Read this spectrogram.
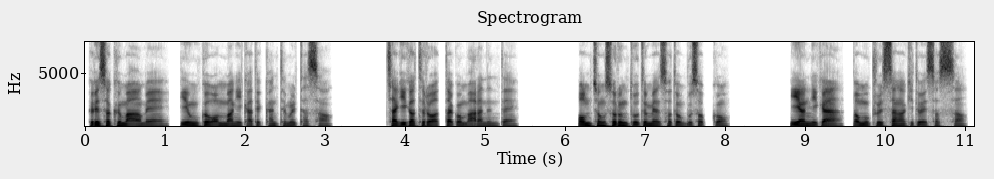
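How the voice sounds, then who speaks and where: A man calmly reading out horror stories in an even, casual storytelling way. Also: low voice, moderate pace, no room sound, clean studio sound. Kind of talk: scripted horror story narration.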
